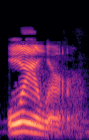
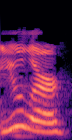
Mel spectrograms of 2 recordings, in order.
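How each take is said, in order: First: The name is pronounced the non-American way. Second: The name is pronounced the American way. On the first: The speaker calls it right. "Clearly not an American name" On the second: The speaker calls it wrong. "Not Euler. No, no. Don't say it like an American"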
